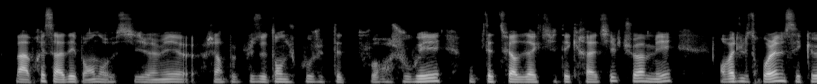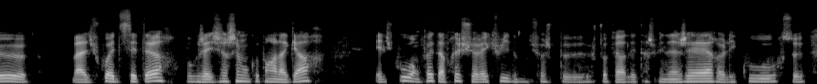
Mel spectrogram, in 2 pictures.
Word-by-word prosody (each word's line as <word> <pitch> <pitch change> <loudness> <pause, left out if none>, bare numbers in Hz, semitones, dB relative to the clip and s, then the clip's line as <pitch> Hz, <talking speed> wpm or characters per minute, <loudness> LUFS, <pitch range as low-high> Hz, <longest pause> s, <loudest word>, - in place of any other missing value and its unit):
bah, - - +6
après - - 0
ça - - +3
va 110 - +4
dépendre 115 -2 -3
si 115 -1 -5
jamais, 115 +2 -2
heu, 115 - -3 0.2
j'ai - - -2
un 110 - -3
peu 120 -1 -14
plus 125 +2 -12
de 120 - -1
temps 125 +2 -2
du 120 - -9
coup, 130 - -10
je 120 0 -11
vais - - -26
peut-être 115 -2 -8 0.2
pouvoir 115 +2 -9
jouer 130 +5 +2 0.3
ou 125 - -13
peut-être 130 0 -3
faire 120 - +6
des 115 - -3
activités 120 +2 0
créatives, 115 +10 -1
tu - - -8
vois? 145 - +5
Mais 140 +4 0 0.4
en 120 - -4
fait, 135 - +7
le 145 -2 -5
problème 145 +6 +6
c'est 130 -4 -4
que, 135 +2 -3
heu, 135 -4 +2 0.4
bah, 115 0 +6
du 110 - -5
coup - - 0
à - - +6
17:00, 140 +5 +2
faut 130 - -10
que 130 - -6
j'aille 120 -2 +4
chercher 135 +4 +3
mon 140 -2 -3
copain 130 0 -4
à 125 - +3
la 115 -1 +3
gare 155 +8 +1 0.5
et - - +1
du - - -5
coup, 170 -2 -1
en 135 - -2
fait, 160 +4 0
après, 160 - +2
je - - +1
suis - - 0
avec 120 +2 -1
lui 150 -4 -4
donc 120 -1 -13
tu - - -13
vois? 130 - -8
Je 125 - -6
peux 110 -1 -9
je - - -17
dois 115 - -6
faire 115 -1 +1
les 115 0 -8
tâches 125 +2 -2
ménagères, 130 +3 +3
heu, - - 0
les 115 0 -8
courses, 135 +1 -5
heu, 120 - -3
125 Hz, 280 wpm, -25 LUFS, 115-135 Hz, 0.5 s, fait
